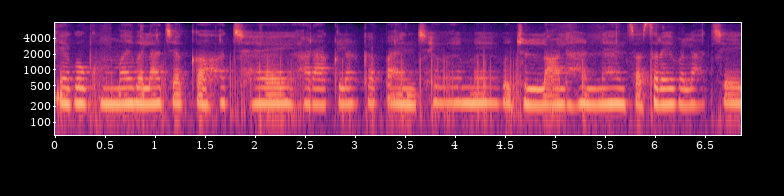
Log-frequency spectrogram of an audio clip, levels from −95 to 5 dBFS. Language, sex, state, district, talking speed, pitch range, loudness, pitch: Maithili, female, Bihar, Samastipur, 150 wpm, 215-230 Hz, -18 LUFS, 225 Hz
